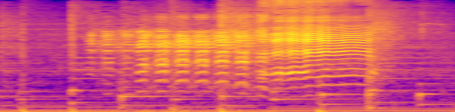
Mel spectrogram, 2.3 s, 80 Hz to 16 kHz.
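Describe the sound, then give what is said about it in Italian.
Sheep bleat loudly, a wavering, quavering cry that rises and shifts over a couple of seconds, with overlapping calls and no talking. “La maggior parte delle pecore dorme circa 5 ore a notte.”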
